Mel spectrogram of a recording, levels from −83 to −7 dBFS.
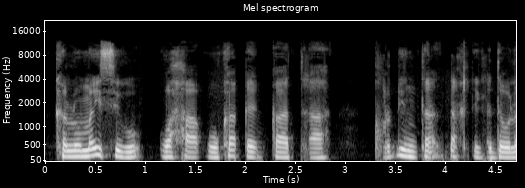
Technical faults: gain pumping; short concealed packet loss; repeated packet loss (robotic sound)

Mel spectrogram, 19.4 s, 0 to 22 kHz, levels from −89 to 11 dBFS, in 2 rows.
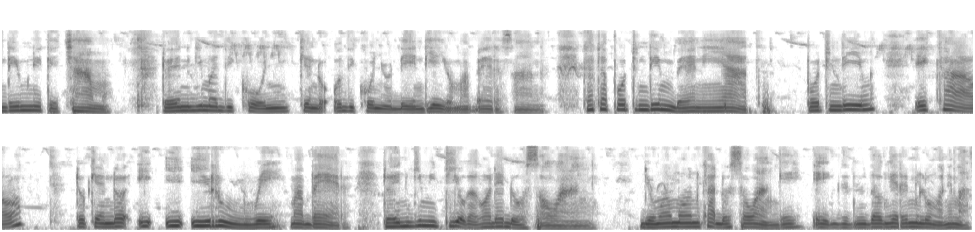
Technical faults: Nellymoser compression

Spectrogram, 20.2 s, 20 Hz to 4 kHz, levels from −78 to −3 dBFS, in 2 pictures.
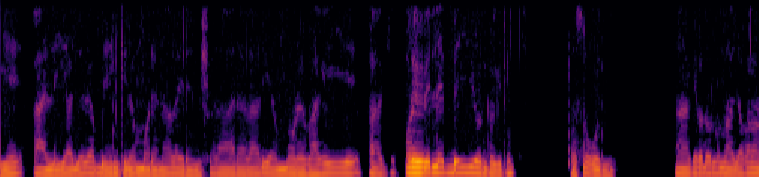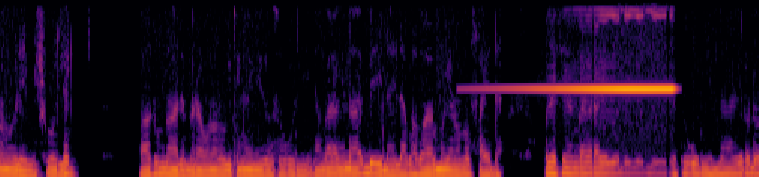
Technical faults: burst of packet loss; loudspeaker feedback squeal

